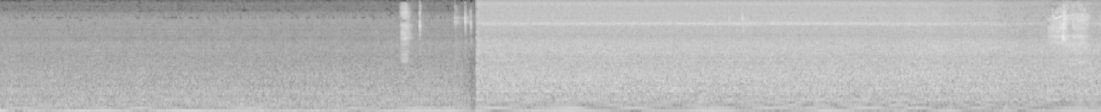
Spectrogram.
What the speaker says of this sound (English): This aircraft is really flying nicely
